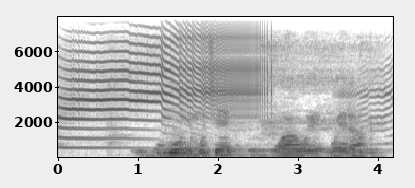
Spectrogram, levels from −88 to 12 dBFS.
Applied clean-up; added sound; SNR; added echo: none; Squeak; 1 dB; reverberation time 0.3 s.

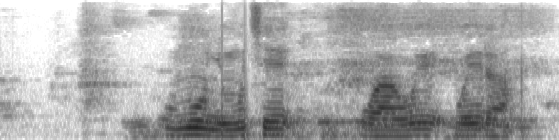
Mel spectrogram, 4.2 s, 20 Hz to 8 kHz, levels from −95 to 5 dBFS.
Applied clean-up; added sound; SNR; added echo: none; none; none; none.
